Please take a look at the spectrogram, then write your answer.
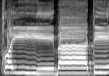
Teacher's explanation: حرم زینۃ اللہ التی، تاللہ التی اخرج لعبادہ والطیبات، دیکھیں تو آ کے اوپر تشدید ہے، یا کے اوپر، تو دونوں کو سخت کریں گے، اور با کے اوپر کھڑا زبر ہے تو اس کو 1 الف کی مقدار کھینچیں گے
